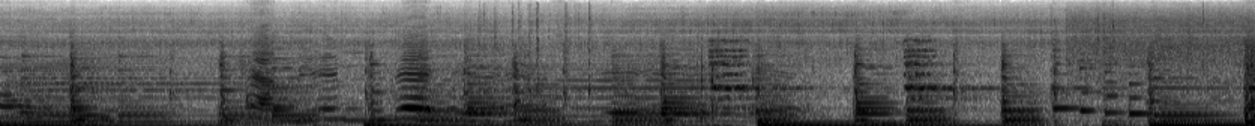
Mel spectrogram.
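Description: Shrimp and bell pepper strips sizzling as they sauté in a frying pan, with music playing over it.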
